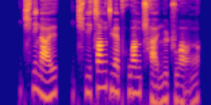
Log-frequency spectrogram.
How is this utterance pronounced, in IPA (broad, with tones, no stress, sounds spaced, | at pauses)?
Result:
t͡ɕʰ i˥˩ n a˧˥ ɪ̯ | t͡ɕʰ i˧˥ t͡s ɑ˥ ŋ t̪ ɥ ɛ˥˩ pʰ w ɑ˥ ŋ ʈ͡ʂʰ a̰˨˩ ɪ̯ n̪ y˧˥ ʈ͡ʂ w ɑ̰˨˩˦ ŋ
